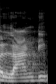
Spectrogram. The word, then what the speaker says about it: lundi: तो हाँ, तो दिव्यम ने जैसा बताया कि फ्रेंच में मंडे को LUNDI, लेकिन हिंदी में इसको लांडी पढ़ा जाता है।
